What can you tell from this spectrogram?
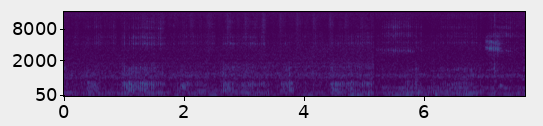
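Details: An orange cat purrs steadily, a low rumbling vibration that swells and fades with each breath.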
